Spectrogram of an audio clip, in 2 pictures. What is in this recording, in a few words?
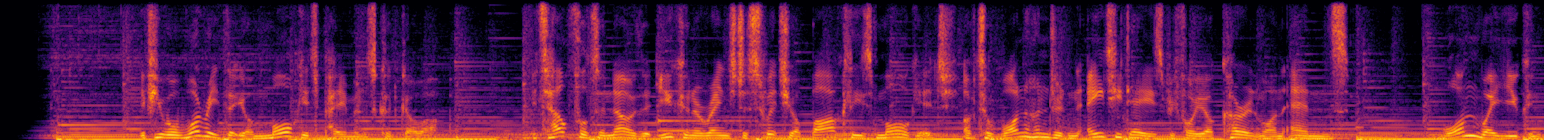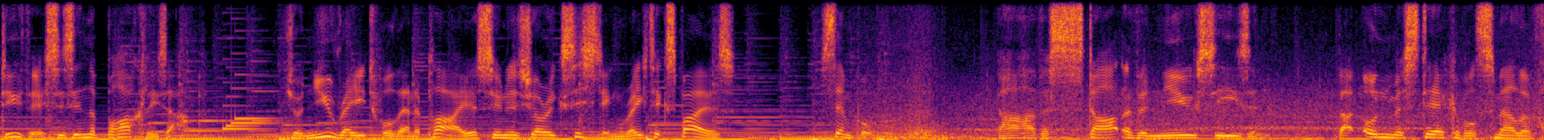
commercial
